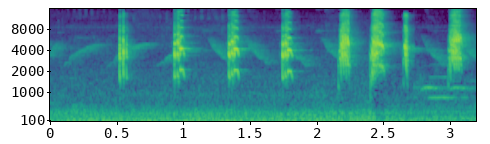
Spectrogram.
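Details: Long-tailed shrike in full, energetic song with sharp shot notes, used as a lure and tutor recording for other shrikes: short harsh high chirps roughly every half second, some with thin whistled slurs, over a low steady hum.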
